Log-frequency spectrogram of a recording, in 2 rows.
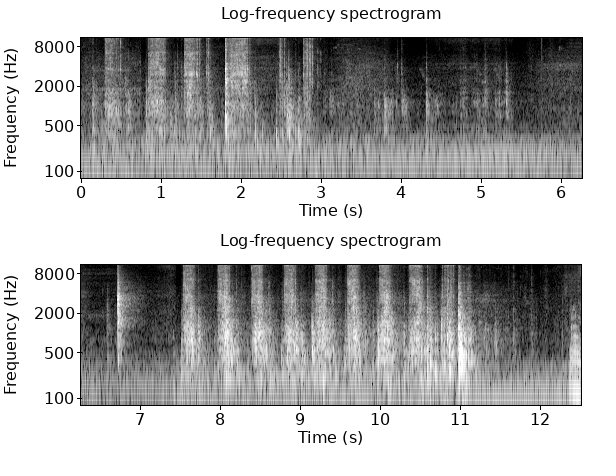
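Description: Hand tools working loose rusty, seized transmission bolts on a 1986 Chevrolet K30's 4-speed, a series of close ratcheting clicks in bursts with a sharp metallic knock midway and pauses of quieter shop noise.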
